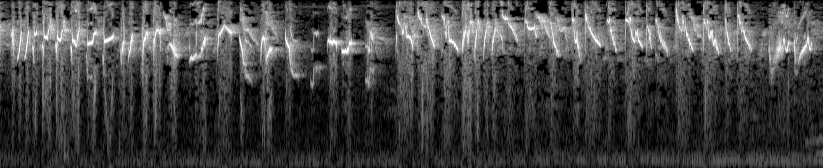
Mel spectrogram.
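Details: Lure song of an oriental white-eye, meant to draw out other white-eyes: a long unbroken stream of high, rapid chirping and zigzag whistled notes, steady and energetic throughout, over a faint low hum.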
